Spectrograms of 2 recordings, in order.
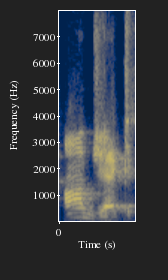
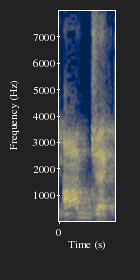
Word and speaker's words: object: look at the verb the correct pronunciation of this word is object notice that the stress is on the second syllable object object this verb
